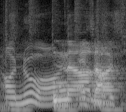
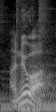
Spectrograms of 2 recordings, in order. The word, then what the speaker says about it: Onuoha: forget n him but you mispronounced his his last name though I did you did he I'm just saying it na help me out here you you went onu it's onu onua I need you to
